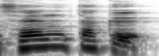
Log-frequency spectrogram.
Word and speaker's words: 洗濯: 발음은 센타크. 센타크에서 세탁의 탁자다 보시면 되겠네요.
